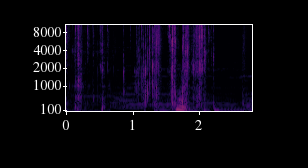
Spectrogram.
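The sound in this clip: Crinkling and crackling of a chocolate bar wrapper being torn open, heard as several quiet, irregular bursts of crisp rustling separated by short gaps.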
